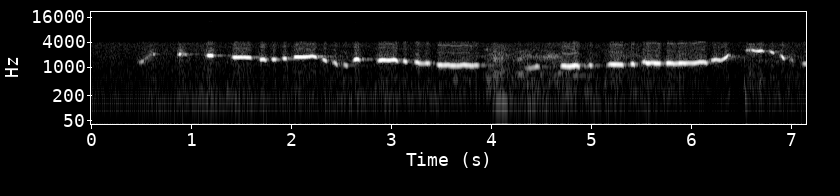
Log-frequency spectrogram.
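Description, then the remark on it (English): A man whistles the Hungarian Rhapsody tune alone, the melody gliding down and then climbing again in a steady run of phrases, clear for about seven seconds. “By whistling a highly skilled, mysterious secret tune.”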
